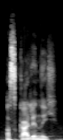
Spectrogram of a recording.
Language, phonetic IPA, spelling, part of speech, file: Russian, [ɐˈskalʲɪn(ː)ɨj], оскаленный, verb, Ru-оскаленный.ogg
- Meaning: past passive perfective participle of оска́лить (oskálitʹ)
